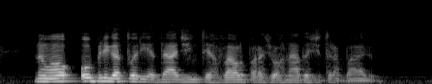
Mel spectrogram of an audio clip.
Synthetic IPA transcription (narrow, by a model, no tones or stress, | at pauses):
nɐ̃w̃aobɾiɡat̪oɾied̪ad͡ʒɪd͡ʒɪĩnt̪eɾvalʊpaɾɐzʒoɾnad̪ɐzd͡ʒɪt̪ɾabaʎʊ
